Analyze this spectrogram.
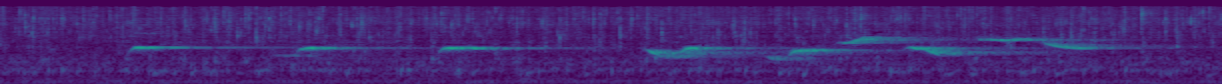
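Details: Morning song of a white-rumped shama: three level whistles spaced half a second apart, then a run of twisting, sliding whistled notes, over soft steady hiss.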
